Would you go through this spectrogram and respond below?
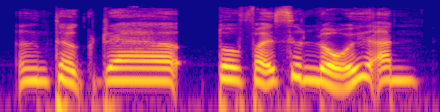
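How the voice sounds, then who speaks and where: A woman voicing a gullible, soft-hearted young woman in a cartoon, meek and apologetic. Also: a little high, fairly quick, dry recording, clean studio sound, lightly acted. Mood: sheepish. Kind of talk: animated cartoon dubbing.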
